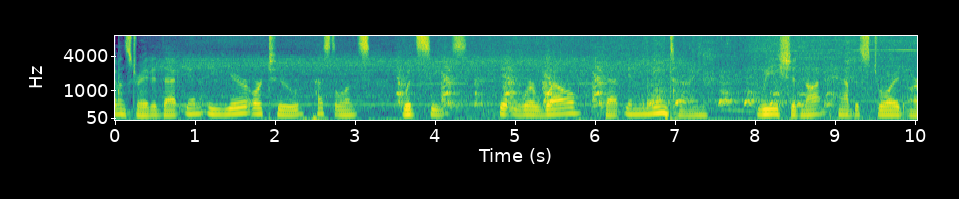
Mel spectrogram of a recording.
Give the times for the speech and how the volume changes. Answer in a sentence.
You can hear the speech from 0.0 to 9.9 s, at a steady volume.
